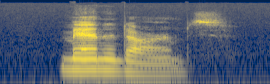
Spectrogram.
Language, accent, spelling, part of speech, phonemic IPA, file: English, US, man-at-arms, noun, /ˌmæn‿ət‿ˈɑː(ɹ)mz/, En-us-man-at-arms.ogg
- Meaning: A heavily-armed mounted member of medieval cavalry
